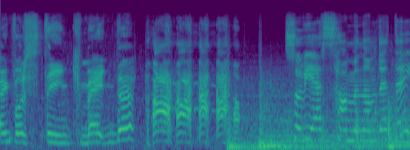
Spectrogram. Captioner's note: laughs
